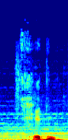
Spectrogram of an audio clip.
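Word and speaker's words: Cobel: She is the CEO of the company called Harmony Cobble. That's how you say it.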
